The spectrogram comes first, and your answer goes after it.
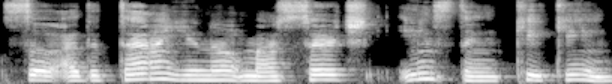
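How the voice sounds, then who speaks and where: Very slowly, a woman speaks with a non-native accent and fairly even intonation. Her voice is fairly low with a dark, mellow tone, on a very clean recording with a silent background. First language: not English. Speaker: listener sharing a personal story. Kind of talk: personal story recording.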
